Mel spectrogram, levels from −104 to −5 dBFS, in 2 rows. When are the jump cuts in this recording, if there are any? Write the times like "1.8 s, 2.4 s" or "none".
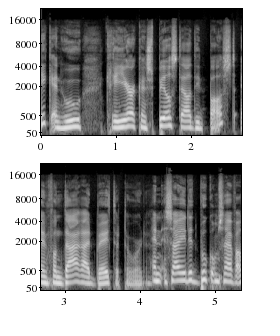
2.1 s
